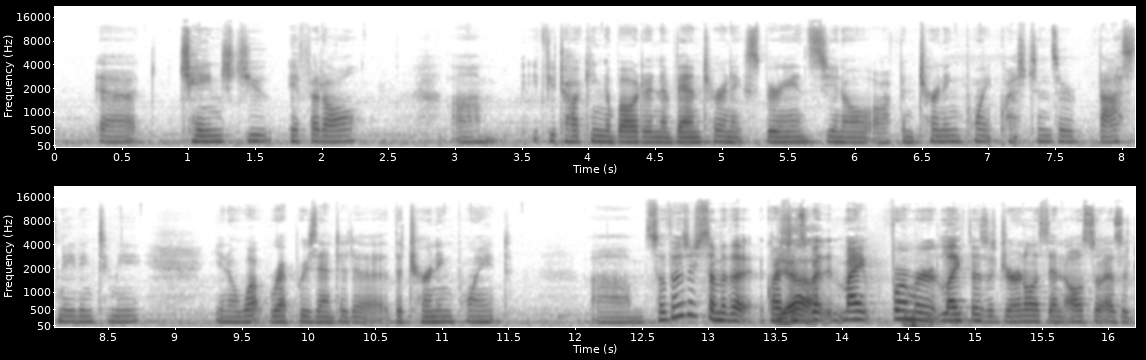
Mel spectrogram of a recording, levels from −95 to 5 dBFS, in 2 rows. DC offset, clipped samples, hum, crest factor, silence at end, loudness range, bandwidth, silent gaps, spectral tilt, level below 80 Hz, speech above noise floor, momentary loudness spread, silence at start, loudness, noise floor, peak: under 0.1%; under 0.1%; none; 24 dB; 0 s; 11 LU; 15 kHz; none; -5 dB/octave; -56 dBFS; 23 dB; 16 LU; 0.05 s; -31 LUFS; -53 dBFS; -8 dBFS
